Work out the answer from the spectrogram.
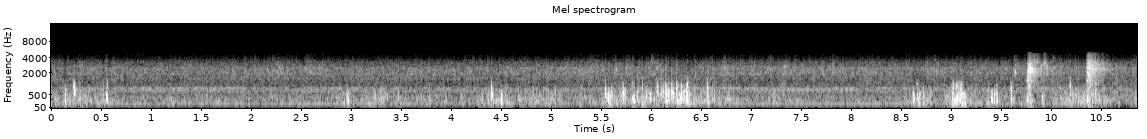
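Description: Passenger train running, heard from the open door of the coach: a steady rumble and hum with irregular knocks and clatter, heaviest about halfway through and again near the end.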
